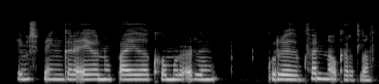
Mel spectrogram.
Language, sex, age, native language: Icelandic, female, 18-19, Icelandic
